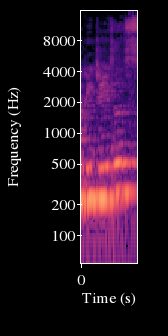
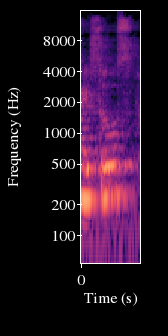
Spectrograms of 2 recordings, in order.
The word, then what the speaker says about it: DeJesus: to dr jesus um her name is spelled like dr d jesus so i know some people might call her that but the name is dr jesus when i arrived there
